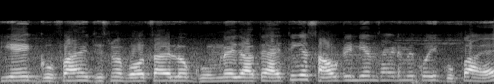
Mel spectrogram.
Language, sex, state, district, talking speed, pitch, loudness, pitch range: Hindi, male, Maharashtra, Mumbai Suburban, 220 wpm, 175 Hz, -12 LUFS, 165-190 Hz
